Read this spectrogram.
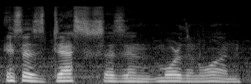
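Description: A man's voice: mid-range voice, fairly even intonation, slow pace, a little mellow. A man chatting casually while playing a co-op video game with friends. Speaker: co-op gaming partner. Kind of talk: casual co-op gaming chat. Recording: faint game ambience noise. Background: game ambience, horse sounds.

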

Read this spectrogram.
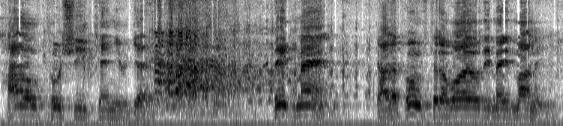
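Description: Gruff stingy husband, slow delivery, swooping pitch, 1960s comedy record, reverberant hall. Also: male voice, lively intonation, very noisy. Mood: indignant, boastful. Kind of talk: 1960s comedy album sketch acting.

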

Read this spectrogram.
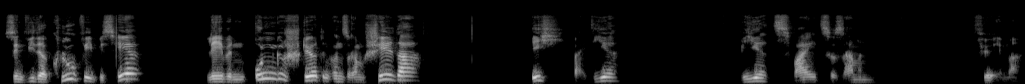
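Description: Dry-recorded earnest, sly village cooper. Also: male voice, medium pitch, very animated, takes it slowly, long pauses, dry recording. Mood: pleading. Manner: declamatory storytelling. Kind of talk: German radio play acting.

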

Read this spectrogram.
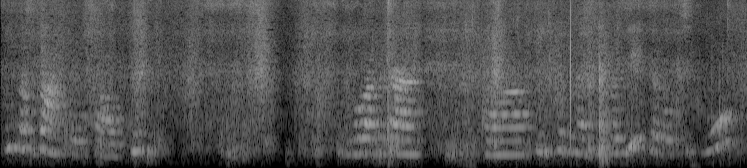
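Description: A woman with a high voice leads an informal cave tour. She explains in fragments, pausing often as she goes. Her words echo off the rock, over clearly audible noise. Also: animated. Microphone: handheld camera a few steps away. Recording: echoey, distant, noisy cave recording.

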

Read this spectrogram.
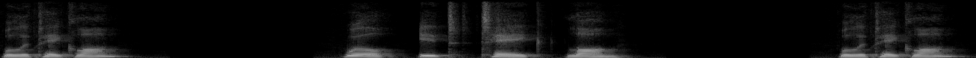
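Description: A woman reading short English phrases for a language lesson, each one repeated with careful, even enunciation. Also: on the low side, very slow, pauses often. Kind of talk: slow repeated phrase drills.

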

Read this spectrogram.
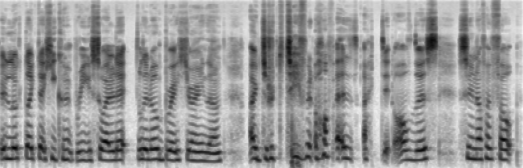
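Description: A woman's voice: mid-range voice, steady tone, moderate pace, mellow, no echo. A woman reading fan fiction aloud casually as an amateur, giggly and stumbling over the text. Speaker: fan fiction reader, channel host.

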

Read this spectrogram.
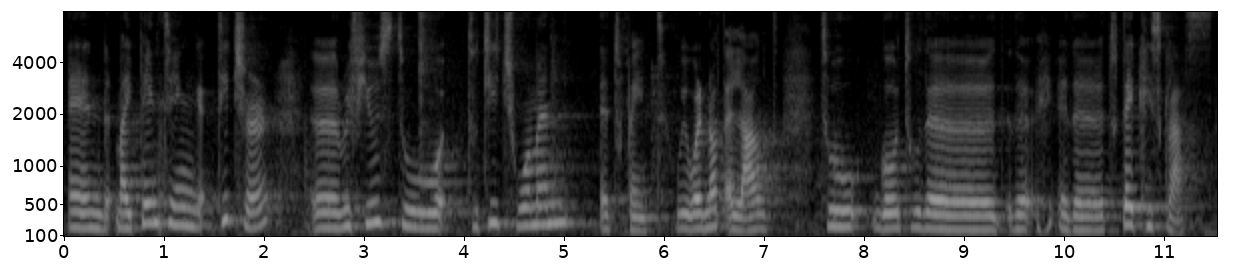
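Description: Halting woman speaker in a reverberant hall. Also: medium pitch, a little mellow, a little hiss or hum. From Egypt. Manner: halting, many fillers and restarts. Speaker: artist giving a symposium talk. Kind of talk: unscripted lecture with slides. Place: dark auditorium, speaking at a podium. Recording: long hall reverb, speaker far from mic.

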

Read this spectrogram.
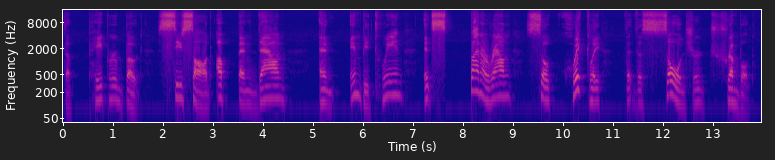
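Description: A man in his sixties reading a storybook aloud to young children, deliberately and with dramatic pauses. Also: mid-range voice, lively intonation, a little mellow. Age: older, about 60s. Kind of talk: expressive storybook narration.

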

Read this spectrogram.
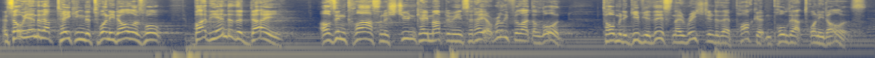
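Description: High-voiced Australian man telling a church story. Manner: storytelling, then slow prayer. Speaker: pastor giving offering message. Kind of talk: church offering talk and prayer. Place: large arena church stage. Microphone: handheld mic. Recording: reverberant arena with music.

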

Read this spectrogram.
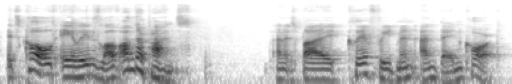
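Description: Young man, children's storytime host, very lively pitch swings, medium voice, expressive delivery. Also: unhurried. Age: young adult. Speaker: storytime host reading a picture book. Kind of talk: expressive children's read-aloud with friendly presenting. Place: small plain indoor room.

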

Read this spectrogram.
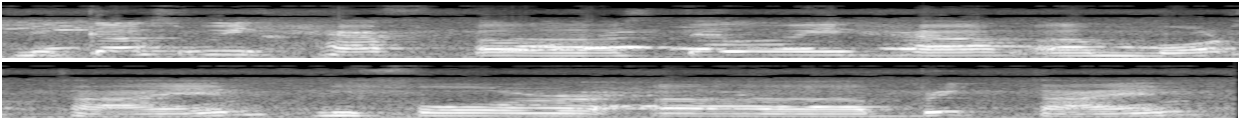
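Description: A woman from Indonesia with an Indonesian accent teaching English to young students in an online lesson. She speaks haltingly, repeats her questions and fills her pauses with "uh". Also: medium pitch. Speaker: English tutor. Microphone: lesson audio recorded on a phone. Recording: roomy phone recording with faint noise.

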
